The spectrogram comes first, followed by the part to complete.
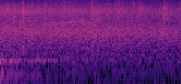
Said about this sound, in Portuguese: Se é para Jesus, não fica com vergonha, você pode aplaudir, não tem problema, é para Ele.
